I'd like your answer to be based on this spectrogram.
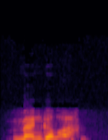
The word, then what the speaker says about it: Mengele: Mengele.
